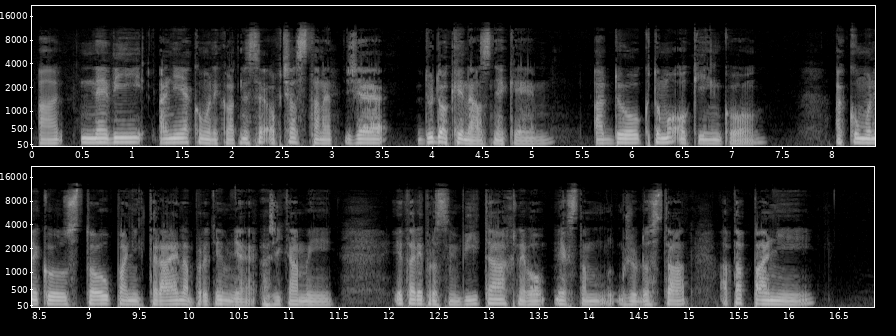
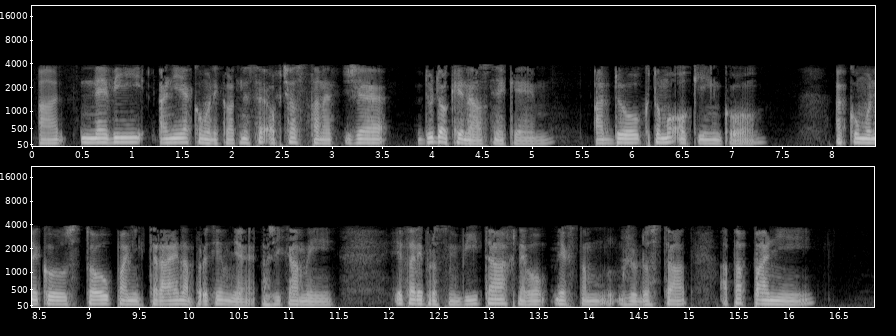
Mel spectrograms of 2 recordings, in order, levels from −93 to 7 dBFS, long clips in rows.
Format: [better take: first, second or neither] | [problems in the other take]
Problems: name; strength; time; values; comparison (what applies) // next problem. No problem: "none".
first | garbled, watery; badly; nothing above 3.5 kHz; slightly in the first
